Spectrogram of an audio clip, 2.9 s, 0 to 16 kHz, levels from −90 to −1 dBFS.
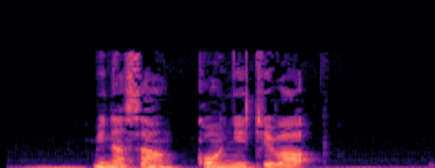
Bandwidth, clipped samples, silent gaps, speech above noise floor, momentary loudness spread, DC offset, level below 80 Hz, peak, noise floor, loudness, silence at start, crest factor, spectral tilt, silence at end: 11.5 kHz; under 0.1%; none; 34 dB; 17 LU; under 0.1%; -60 dBFS; -6 dBFS; -55 dBFS; -23 LUFS; 0.2 s; 18 dB; -5.5 dB/octave; 0.8 s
